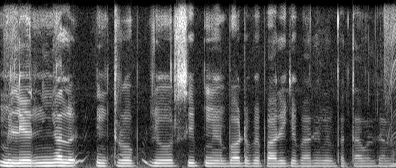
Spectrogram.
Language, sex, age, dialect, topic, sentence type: Bhojpuri, male, 18-24, Southern / Standard, banking, statement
